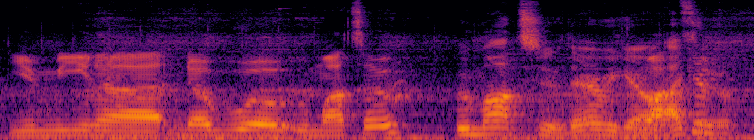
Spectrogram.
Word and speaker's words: Uematsu: You mean Nobuo Uematsu? Uematsu, there we go. Uematsu. I am very good at pronouncing foreign names because I'm a very smart man.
